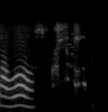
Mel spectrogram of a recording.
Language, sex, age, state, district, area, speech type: Manipuri, female, 45-60, Manipur, Churachandpur, urban, conversation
